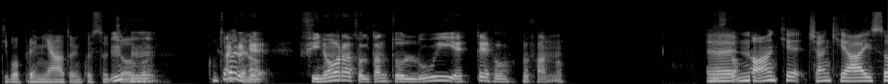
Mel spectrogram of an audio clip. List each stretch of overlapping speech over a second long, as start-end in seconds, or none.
none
